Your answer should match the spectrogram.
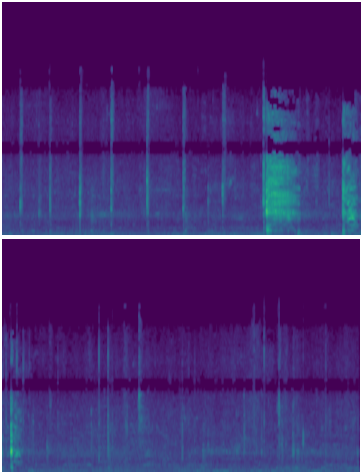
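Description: A person close to the microphone coughing: one loud cough about four seconds in, then a shorter double cough about a second later, over a steady murmur of background voices.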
